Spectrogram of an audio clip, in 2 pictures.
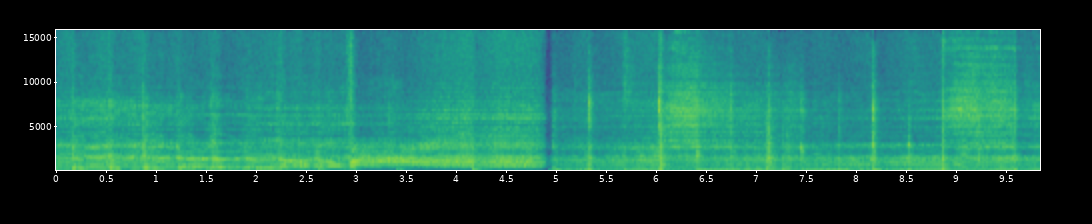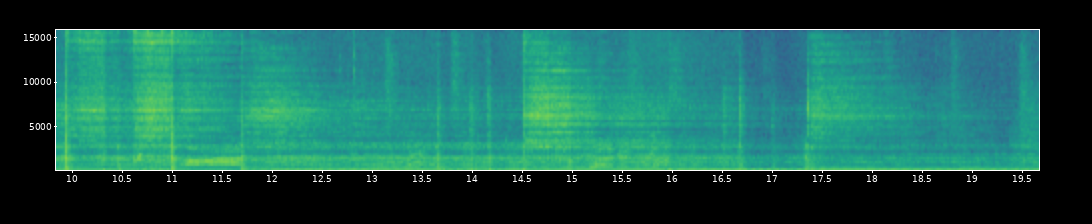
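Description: Rock music. A wavering melodic part plays for about the first five seconds, then a drum kit and bass guitar come in together. From about the middle on, the bass holds long low notes under the drums.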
